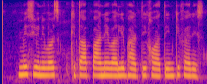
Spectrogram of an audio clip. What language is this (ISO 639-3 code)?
urd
